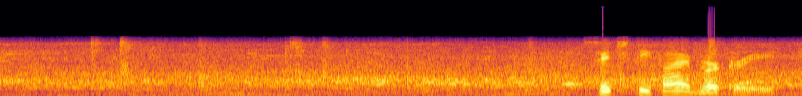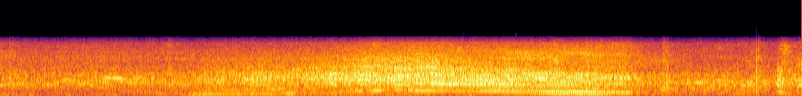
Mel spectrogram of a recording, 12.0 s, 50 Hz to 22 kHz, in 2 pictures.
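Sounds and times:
car engine revving: 6.8 - 11.7.

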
